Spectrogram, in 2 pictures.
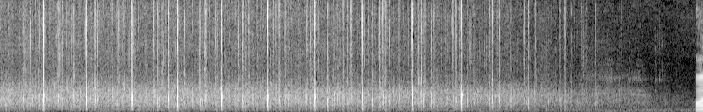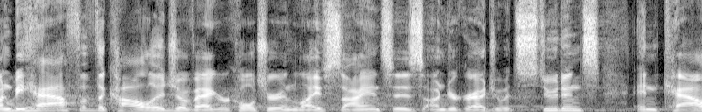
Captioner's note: applause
